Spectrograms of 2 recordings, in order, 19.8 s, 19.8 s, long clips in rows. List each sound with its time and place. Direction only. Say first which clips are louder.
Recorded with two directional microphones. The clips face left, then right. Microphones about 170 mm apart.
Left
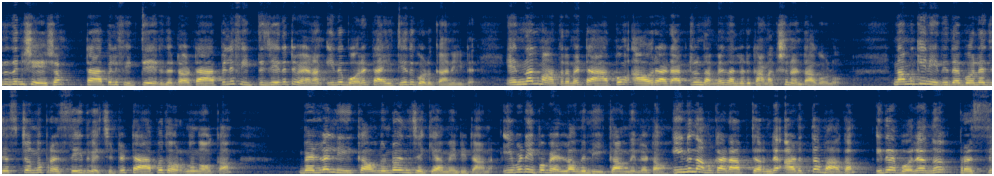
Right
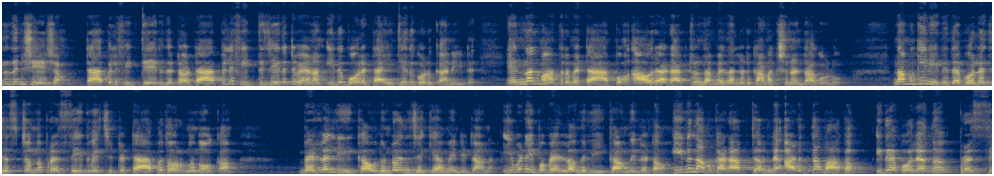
0.0 s a woman's voice: left 6 dB; 35° left (ahead or behind)
0.9 s a woman's voice: left 3 dB; 25° left (ahead or behind)
16.6 s a woman's voice: left 5 dB; 35° left (ahead or behind)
